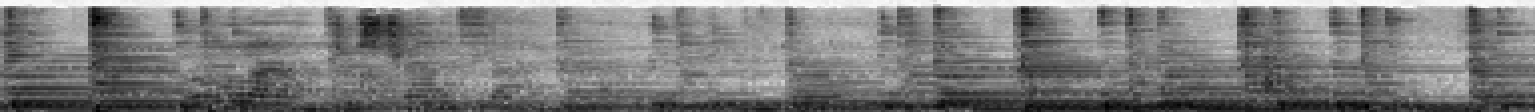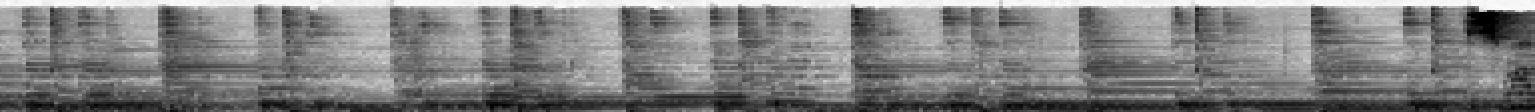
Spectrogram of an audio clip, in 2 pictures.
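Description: Acoustic guitar strummed in a steady rhythm, an instrumental passage between sung verses of a folk song.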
